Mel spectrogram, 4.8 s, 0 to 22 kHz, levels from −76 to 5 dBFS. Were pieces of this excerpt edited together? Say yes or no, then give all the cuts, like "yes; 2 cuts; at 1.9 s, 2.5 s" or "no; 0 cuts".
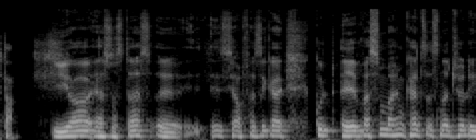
no; 0 cuts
